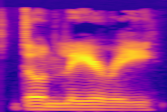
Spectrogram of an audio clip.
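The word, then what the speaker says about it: Dún Laoghaire: I'd always tell people it's pronounced Dunleary, you know, or like even like they'd see Port Leash or things like that, and they wouldn't know it.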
